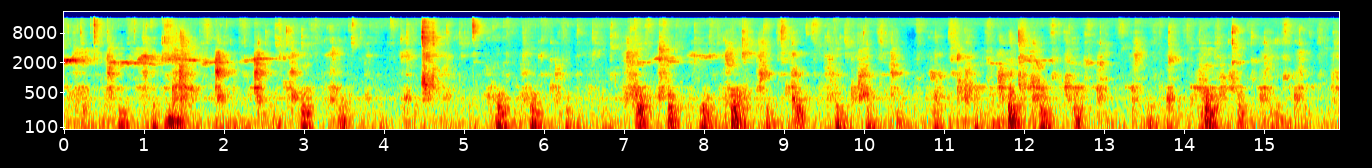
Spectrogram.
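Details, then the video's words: Australian Kelpie x Border Collie puppy Izzy, hungry and eager, licks peanut butter in a small room: a steady stream of moist slurps, tongue smacks and chewing clicks, sometimes doubled, over a low hushed background. "Happy puppy dog licking peanut butter!! Dog licks & eats peanut butter ASMR!"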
